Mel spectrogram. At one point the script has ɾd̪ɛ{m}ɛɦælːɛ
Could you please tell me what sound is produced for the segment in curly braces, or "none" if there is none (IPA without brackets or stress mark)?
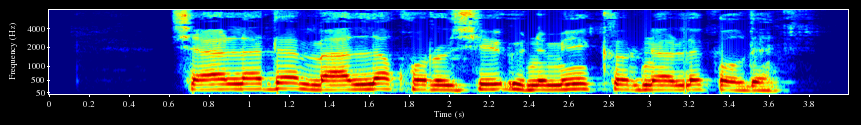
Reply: m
